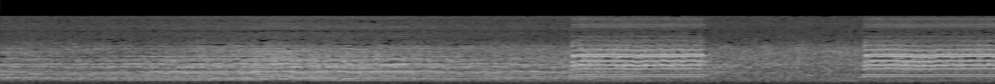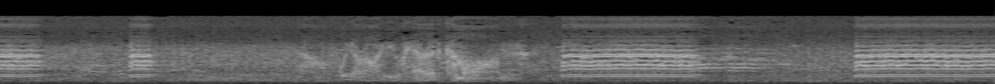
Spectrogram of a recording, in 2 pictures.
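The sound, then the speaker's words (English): A car horn honks in a series of about four loud, sustained blasts, each lasting a second or more with short pauses between, over a background of muffled voices and rumbling noise. “And if one of us is late, honk the horn as a reminder.”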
